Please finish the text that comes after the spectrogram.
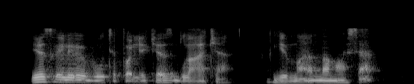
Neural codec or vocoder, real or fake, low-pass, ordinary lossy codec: codec, 16 kHz, 1 kbps, X-Codec, HuBERT features, trained on general audio; fake; 5.4 kHz; MP3, 48 kbps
